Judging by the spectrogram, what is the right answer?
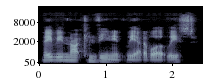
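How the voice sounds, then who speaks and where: Guy rambling mock seriously on a fanfic show, normal pitch, very dry close sound. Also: lively intonation, moderate pace, fairly bright tone, no echo. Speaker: co-host reading fan fiction aloud. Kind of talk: casual chat with joking riffs.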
